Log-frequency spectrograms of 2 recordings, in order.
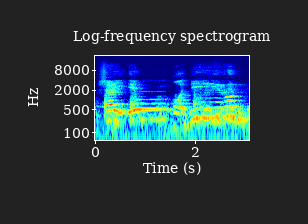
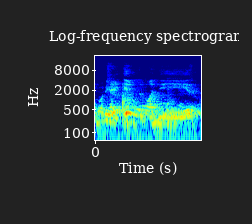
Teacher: Secara tertulis ada tanwinnya, tapi bacanya nggak pakai tanwin. Itu namanya sukun aridah.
